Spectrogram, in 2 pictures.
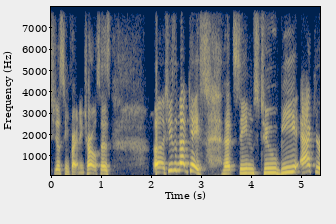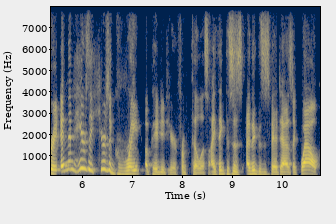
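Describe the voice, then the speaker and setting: A young man hosts a political livestream in a loose, conversational way. His pitch swings widely and sits a bit high, and he reads viewer comments aloud with animated reactions. He sounds energetic and chatty. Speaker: livestream host.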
